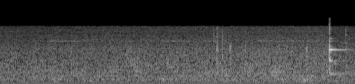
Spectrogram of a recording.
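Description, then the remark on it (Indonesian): A pot of boiling water with half a teaspoon of black seed (habbatussauda) and half a teaspoon of salt being stirred over steady, hissing kitchen noise, with soft swishing movements and a single small clink near the end; fairly quiet, with no talking. “Kemudian kita aduk.”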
